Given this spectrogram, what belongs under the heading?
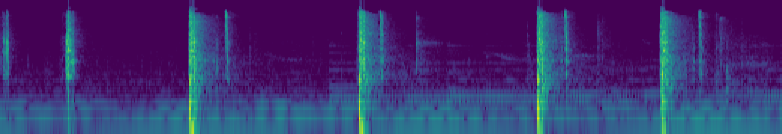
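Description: A PPQ paintball marker fires sharp, loud single shots, six to seven snapping cracks at uneven spacing with short ringing tails, heard alone without talk.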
